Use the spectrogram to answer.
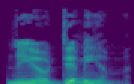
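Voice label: "neodymium", British English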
